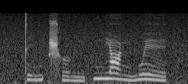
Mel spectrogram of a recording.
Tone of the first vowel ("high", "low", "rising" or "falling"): rising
